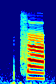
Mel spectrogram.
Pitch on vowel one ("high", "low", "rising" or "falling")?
high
